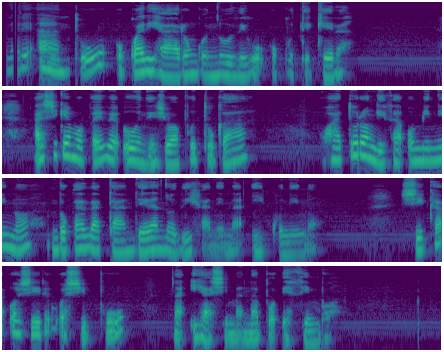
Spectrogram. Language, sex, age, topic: Oshiwambo, female, 25-35, agriculture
